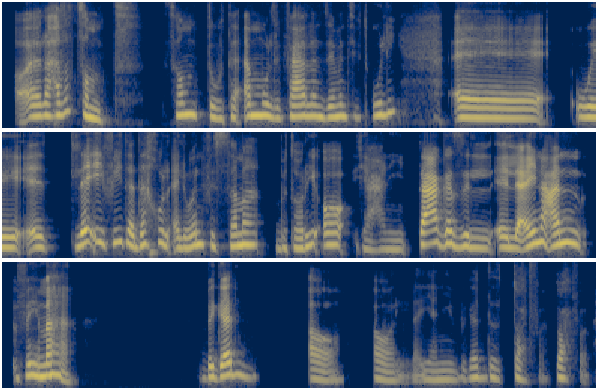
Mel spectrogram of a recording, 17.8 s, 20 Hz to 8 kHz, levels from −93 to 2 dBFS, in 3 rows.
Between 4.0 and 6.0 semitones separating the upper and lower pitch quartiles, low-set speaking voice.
No: average, 4.3 semitones; high, 210 Hz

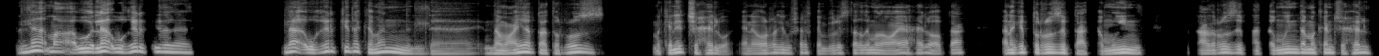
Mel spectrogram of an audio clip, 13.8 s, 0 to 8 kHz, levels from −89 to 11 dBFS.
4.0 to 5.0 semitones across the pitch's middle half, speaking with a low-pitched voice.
Yes: average, 4.6 semitones; low, 120 Hz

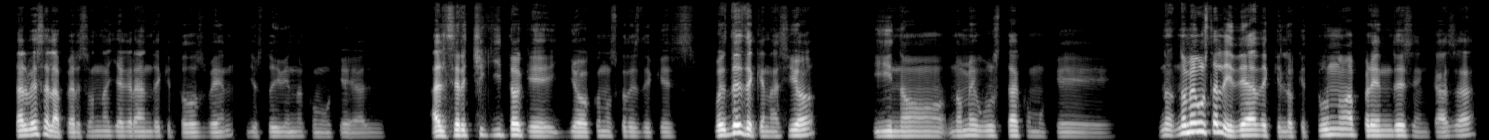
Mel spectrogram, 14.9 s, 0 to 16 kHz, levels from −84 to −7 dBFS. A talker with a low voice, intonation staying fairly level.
No: low, 120 Hz; average, 3.3 semitones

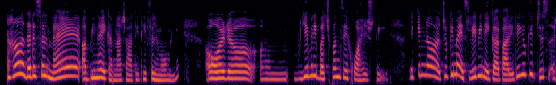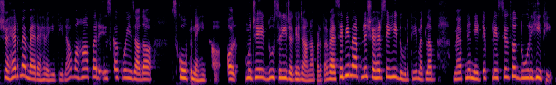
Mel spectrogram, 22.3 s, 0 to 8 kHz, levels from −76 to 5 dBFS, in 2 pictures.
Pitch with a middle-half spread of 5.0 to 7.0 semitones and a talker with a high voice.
Yes: wide, 5.5 semitones; very high, 250 Hz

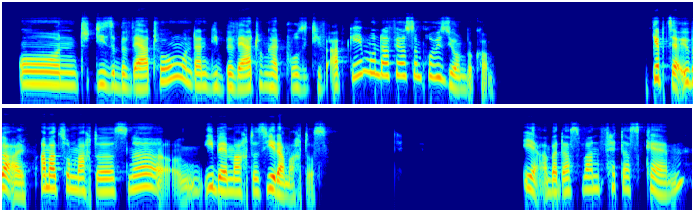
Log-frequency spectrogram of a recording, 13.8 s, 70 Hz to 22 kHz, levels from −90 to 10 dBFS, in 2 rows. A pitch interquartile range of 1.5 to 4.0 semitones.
No: average, 4.7 semitones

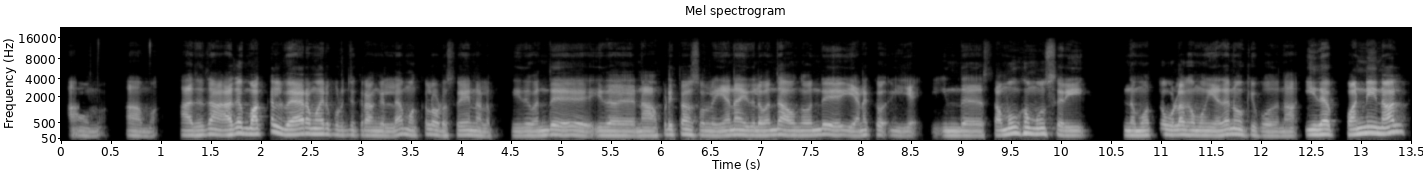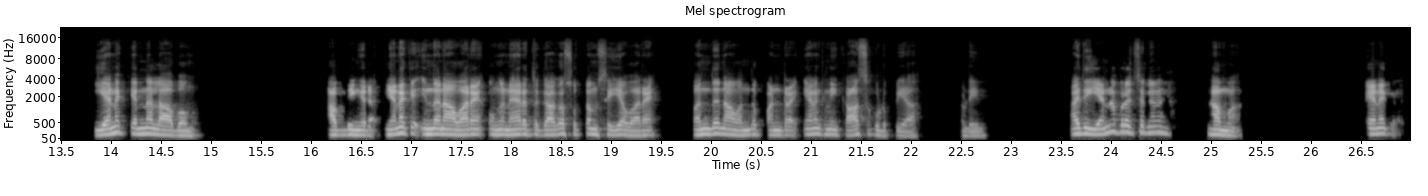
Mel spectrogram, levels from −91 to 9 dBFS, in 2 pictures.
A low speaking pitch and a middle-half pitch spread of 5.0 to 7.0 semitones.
No: low, 130 Hz; average, 3.7 semitones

